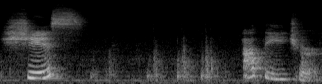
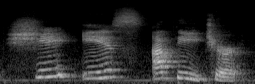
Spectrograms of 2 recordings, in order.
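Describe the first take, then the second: First: She's a teacher with She's as one syllable; short contracted She's; contraction. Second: Slow She is a teacher, She is as two words; careful full She is; full form. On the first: Teacher shows She's as the contracted option. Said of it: "eu posso usar". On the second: Teacher contrasts She is with the contraction. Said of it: "ao invés de eu contar". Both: Shown as a demonstration.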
